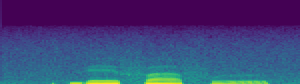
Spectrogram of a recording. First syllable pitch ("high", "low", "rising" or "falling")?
high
